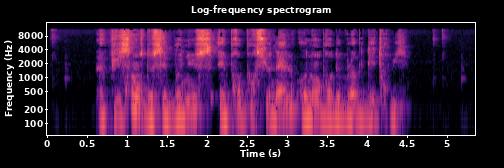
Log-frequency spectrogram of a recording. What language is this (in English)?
French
